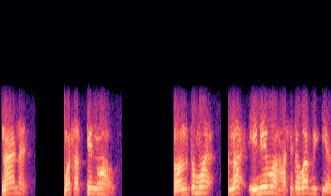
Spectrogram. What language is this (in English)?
Assamese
